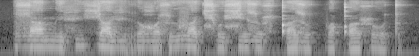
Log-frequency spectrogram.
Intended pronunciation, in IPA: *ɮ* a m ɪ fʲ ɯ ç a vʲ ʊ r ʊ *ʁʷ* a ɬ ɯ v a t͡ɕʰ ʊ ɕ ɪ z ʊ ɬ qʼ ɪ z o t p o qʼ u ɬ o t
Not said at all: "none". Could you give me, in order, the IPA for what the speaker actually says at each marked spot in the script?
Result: ɮ, ʁʷ

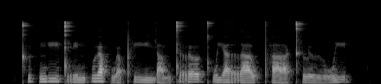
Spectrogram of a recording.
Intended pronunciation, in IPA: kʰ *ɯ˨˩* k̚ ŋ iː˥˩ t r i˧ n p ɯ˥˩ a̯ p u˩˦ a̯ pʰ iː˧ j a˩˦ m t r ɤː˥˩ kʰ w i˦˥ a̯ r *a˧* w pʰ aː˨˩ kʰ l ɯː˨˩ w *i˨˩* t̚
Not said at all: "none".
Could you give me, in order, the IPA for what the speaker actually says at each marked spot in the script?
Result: ɯ˥˩, a˧, i˥˩

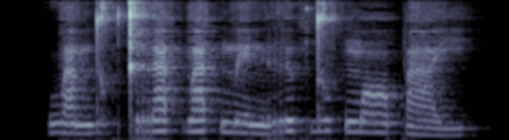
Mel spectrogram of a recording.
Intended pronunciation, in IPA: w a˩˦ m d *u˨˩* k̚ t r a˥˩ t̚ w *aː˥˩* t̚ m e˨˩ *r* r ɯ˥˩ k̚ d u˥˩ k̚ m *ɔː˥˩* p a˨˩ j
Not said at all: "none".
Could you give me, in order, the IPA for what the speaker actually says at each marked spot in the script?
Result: u˨˩, a˥˩, n, ɔː˧

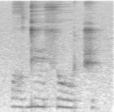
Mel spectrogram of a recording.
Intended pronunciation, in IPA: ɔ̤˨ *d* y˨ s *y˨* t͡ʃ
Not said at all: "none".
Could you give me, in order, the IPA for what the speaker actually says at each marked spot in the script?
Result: d, u˨

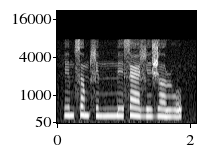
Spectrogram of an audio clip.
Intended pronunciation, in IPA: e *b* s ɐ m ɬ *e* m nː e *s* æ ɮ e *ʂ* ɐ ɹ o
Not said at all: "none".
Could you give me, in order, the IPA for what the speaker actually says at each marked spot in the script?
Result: m, e, s, ʒ

